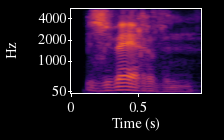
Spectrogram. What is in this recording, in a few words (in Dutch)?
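"zwerven", Dutch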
